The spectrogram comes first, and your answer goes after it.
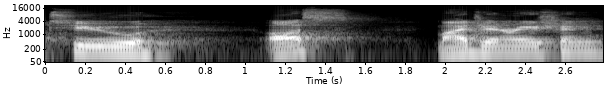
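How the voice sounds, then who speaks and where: A man in an American accent speaks amid audible room echo. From Minnesota. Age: 30s. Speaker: outdoors company founder. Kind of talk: recorded video message. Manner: halting, with many fillers.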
